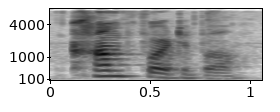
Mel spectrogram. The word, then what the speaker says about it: comfortable: Comfortable. Well, you already see the way I have it spelled, so you know it's on the first syllable.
